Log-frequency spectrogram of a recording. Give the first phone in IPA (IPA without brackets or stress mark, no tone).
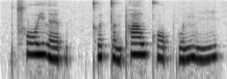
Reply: t͡sʰ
